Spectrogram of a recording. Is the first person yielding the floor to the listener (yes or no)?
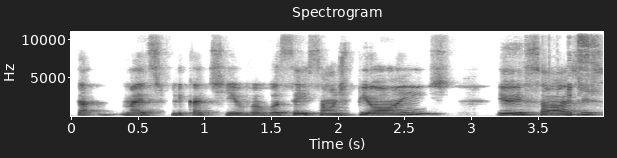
no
